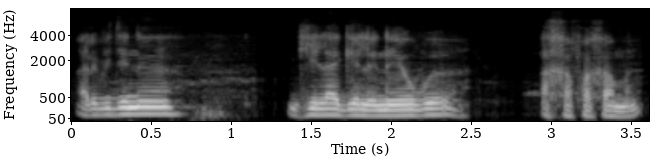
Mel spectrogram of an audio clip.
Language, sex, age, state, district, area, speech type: Bodo, male, 60+, Assam, Udalguri, urban, spontaneous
